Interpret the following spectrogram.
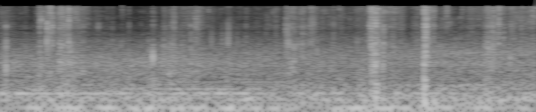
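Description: Footsteps of someone running over grass and ground litter with a handheld camera, with scattered sharp clicks and a low, steady rumble of handling noise.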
